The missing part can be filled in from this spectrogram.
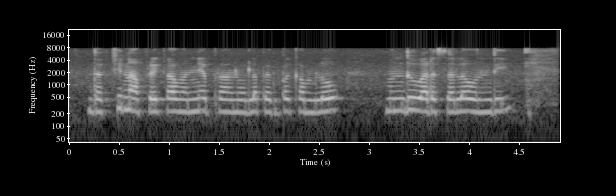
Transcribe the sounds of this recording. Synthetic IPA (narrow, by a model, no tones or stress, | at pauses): d̪ɐkʂinɐːpʰɾikaːʋɐnjɐpɾaːɳulɐpempɐkɐmlo̞ː | mund̪uʋɐɾɐsɐloːund̪i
